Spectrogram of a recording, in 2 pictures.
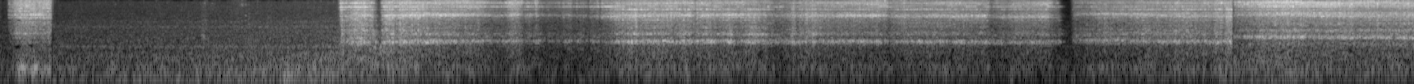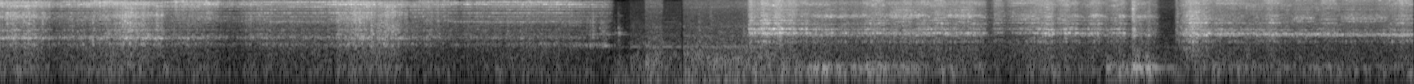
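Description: A turning tool scraping into wood spinning on a large wood lathe: a steady rasping cut with ringing tones over it, breaking off briefly a few times.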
